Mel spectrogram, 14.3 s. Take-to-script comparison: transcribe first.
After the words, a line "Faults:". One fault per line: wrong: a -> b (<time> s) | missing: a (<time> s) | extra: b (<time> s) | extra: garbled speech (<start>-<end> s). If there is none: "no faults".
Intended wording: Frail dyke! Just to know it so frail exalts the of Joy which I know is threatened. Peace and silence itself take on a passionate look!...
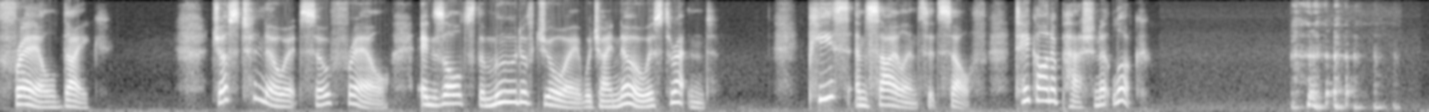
Frail dyke! Just to know it so frail exalts the mood of Joy which I know is threatened. Peace and silence itself take on a passionate look!...
Faults:
extra: mood (4.9 s)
